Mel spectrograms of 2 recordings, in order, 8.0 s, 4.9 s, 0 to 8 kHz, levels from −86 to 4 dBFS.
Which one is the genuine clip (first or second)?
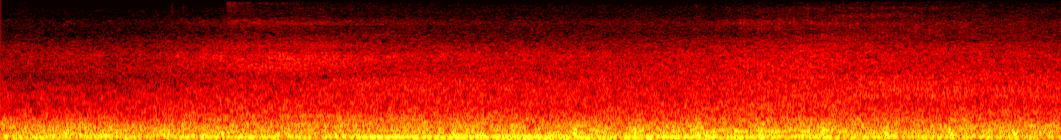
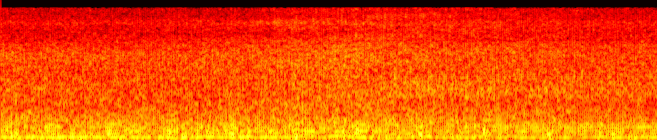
first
